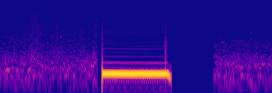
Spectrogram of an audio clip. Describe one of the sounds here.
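A phone ringtone chimes briefly.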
